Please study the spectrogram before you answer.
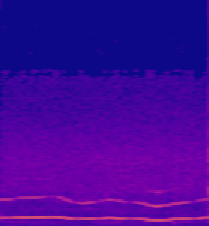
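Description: A clear, smooth tone that rises and falls as the target passes over the coil. A good, strong response in the sweet spot.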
